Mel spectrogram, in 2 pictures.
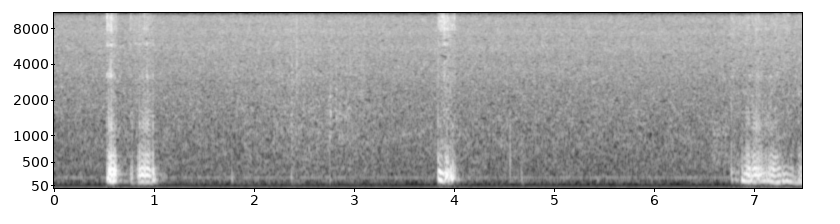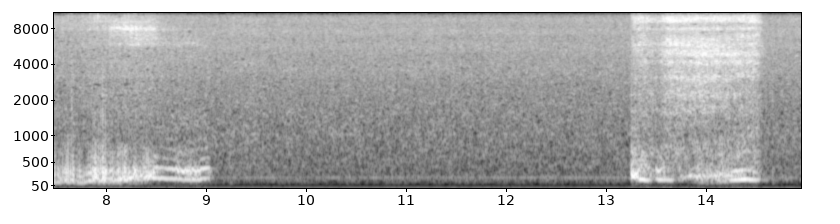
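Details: A Basenji, deep asleep, snores in low, rumbling bursts separated by quiet pauses; the breed can't bark but can snore.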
